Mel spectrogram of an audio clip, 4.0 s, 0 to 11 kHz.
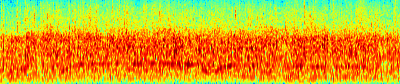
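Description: Dense, steady applause from a large audience at the 2019 Matawan Aberdeen high school graduation ceremony, continuous broadband clapping filling the hall without a break for the whole stretch.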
